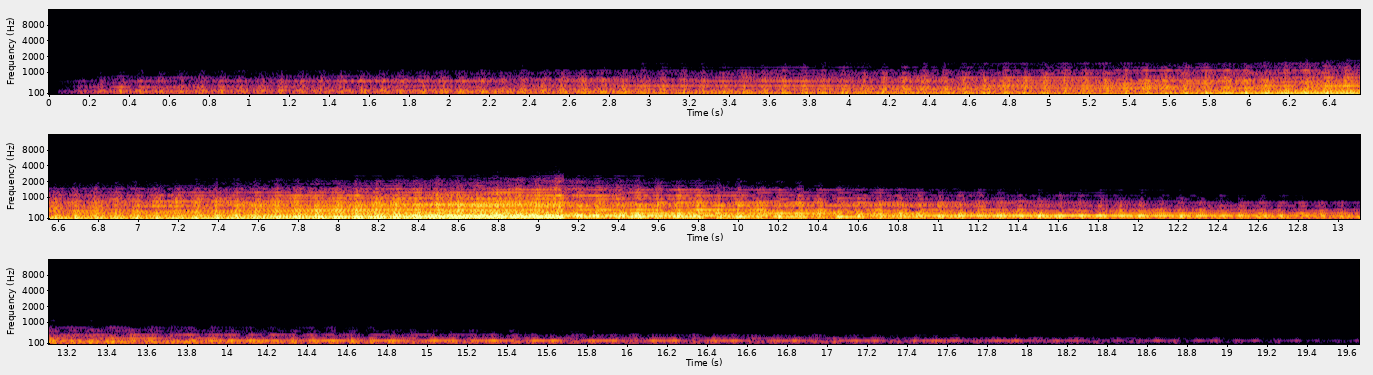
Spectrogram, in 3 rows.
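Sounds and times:
horror piano tremble: 0:00.2 - 0:15.9.

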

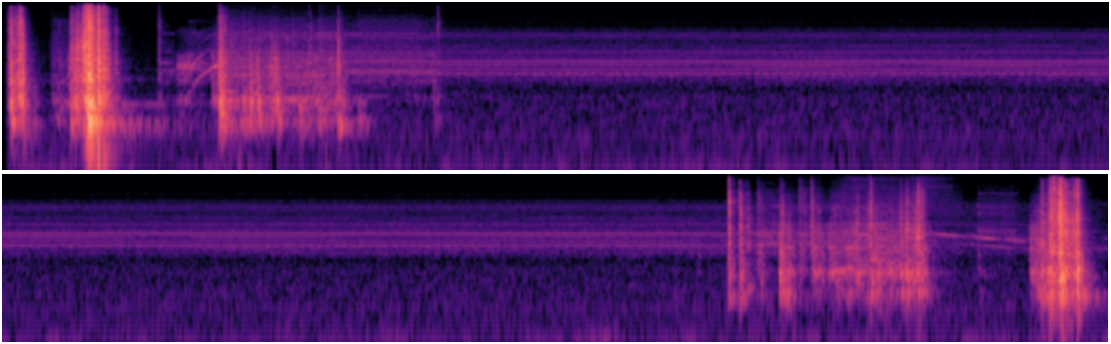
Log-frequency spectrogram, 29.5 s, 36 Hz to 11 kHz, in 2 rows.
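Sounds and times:
VHS tape ejecting from VCR: 0:00.1 - 0:01.6, 0:02.4 - 0:04.9, 0:24.4 - 0:27.9, 0:28.5 - 0:29.3
VHS tape inserted into VCR: 0:00.1 - 0:01.6, 0:02.4 - 0:05.8, 0:24.4 - 0:29.3.

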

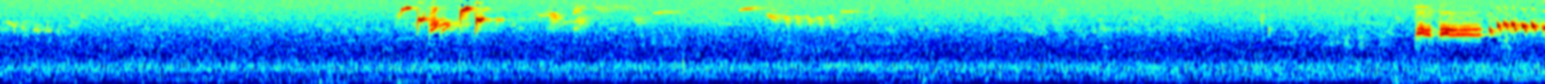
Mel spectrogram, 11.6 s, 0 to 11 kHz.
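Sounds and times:
European robin warbled song: 0:02.6 - 0:06.9, 0:07.7 - 0:11.5.

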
